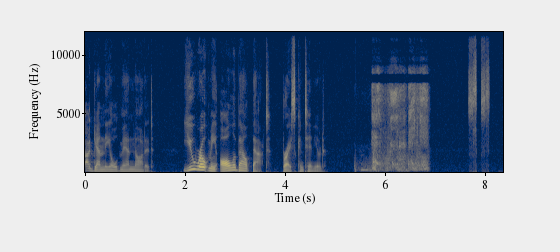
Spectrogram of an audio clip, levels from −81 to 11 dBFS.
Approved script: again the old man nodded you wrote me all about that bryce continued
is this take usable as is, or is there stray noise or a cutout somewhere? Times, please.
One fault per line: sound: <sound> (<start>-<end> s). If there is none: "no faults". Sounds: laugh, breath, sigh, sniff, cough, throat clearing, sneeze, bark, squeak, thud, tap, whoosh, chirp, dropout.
sound: sniff (5.4-6.9 s)
sound: laugh (7.7-8.1 s)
